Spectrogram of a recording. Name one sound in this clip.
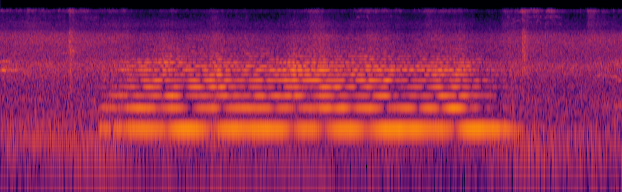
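A train horn sounds loudly for a few seconds.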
